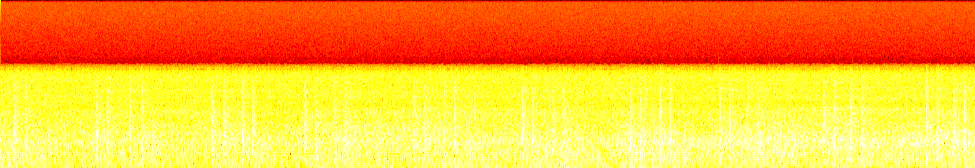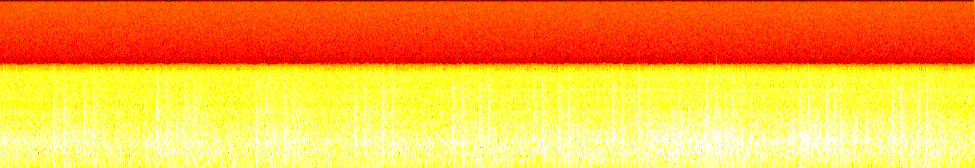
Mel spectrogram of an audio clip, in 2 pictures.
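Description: KiwiRail freight train's wagons rolling past, a steady rumble with repeated wheel clicks over the rail joints, growing somewhat louder in the last third.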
